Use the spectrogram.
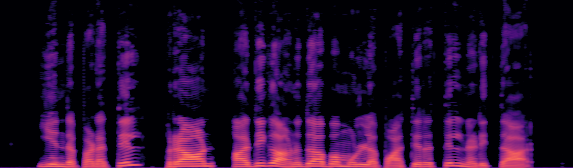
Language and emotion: Tamil, neutral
